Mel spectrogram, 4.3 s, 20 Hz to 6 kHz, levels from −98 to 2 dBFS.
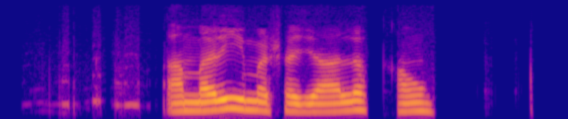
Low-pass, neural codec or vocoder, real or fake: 5.4 kHz; none; real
